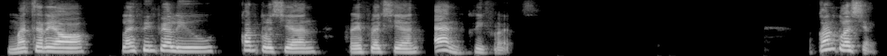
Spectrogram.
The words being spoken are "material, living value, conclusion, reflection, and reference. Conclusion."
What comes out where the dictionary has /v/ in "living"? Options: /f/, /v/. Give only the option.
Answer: /f/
